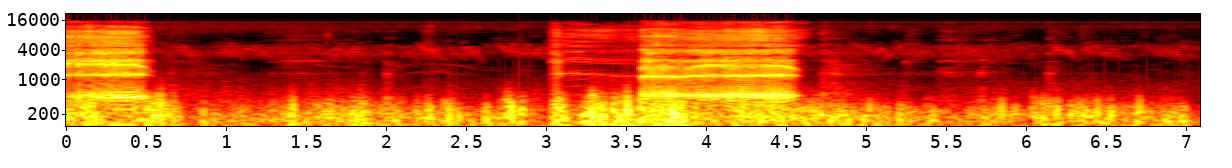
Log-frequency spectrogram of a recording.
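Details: Cow burping: two long, loud, rough belches with quieter rumbling and breathing between them; cattle eructation.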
